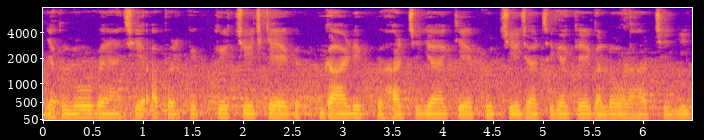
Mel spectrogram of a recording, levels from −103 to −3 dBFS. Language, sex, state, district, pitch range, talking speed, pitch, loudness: Garhwali, male, Uttarakhand, Tehri Garhwal, 95-100 Hz, 185 wpm, 100 Hz, -17 LUFS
